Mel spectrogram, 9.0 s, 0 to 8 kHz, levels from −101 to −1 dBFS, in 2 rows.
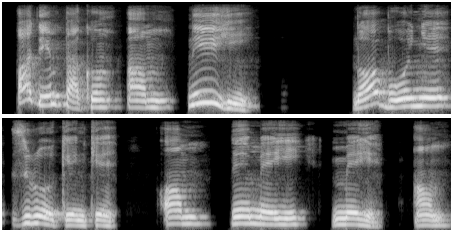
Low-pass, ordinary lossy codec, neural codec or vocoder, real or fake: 7.2 kHz; none; none; real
